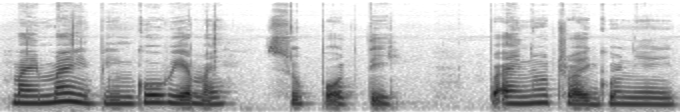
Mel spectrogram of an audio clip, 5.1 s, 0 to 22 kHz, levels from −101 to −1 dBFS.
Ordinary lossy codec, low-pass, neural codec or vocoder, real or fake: none; 19.8 kHz; none; real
